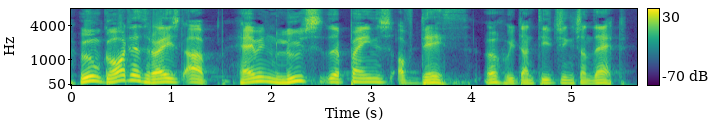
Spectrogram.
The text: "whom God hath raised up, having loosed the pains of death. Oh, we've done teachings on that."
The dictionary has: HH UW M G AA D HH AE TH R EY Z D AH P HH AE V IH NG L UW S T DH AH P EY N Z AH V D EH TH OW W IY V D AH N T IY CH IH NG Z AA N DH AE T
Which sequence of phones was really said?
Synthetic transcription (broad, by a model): HH UW M G AA D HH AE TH R EY Z D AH P HH AE V IH NG L UW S DH AH P EY N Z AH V D EH TH OW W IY D AH N T IY CH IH NG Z AA N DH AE T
